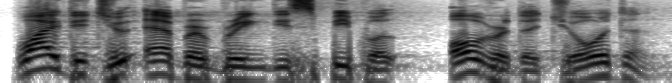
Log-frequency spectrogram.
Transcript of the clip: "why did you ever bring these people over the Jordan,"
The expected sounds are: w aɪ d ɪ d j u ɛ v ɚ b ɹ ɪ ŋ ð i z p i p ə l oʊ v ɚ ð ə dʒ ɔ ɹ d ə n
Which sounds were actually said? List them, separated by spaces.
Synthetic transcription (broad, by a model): w aɪ d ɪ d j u ɛ v ɚ b ɹ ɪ ŋ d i s p i p ə l oʊ v ɚ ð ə dʒ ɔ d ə n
